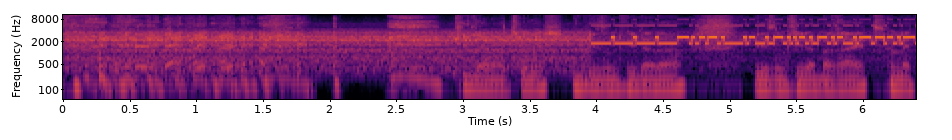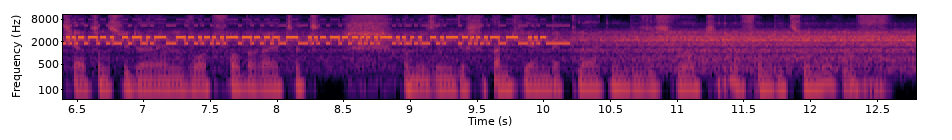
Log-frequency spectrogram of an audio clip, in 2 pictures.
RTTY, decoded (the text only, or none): BASABE ES UNO DE LOS REFUERZOS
